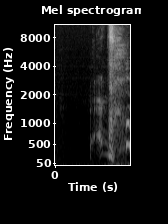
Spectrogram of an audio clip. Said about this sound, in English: About to sneeze.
